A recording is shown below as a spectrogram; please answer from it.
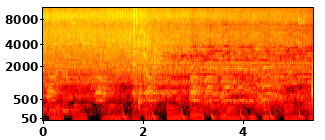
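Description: Ground masala paste frying in oil for a Goan matki curry, a steady sizzle with irregular stirring scrapes and clinks close by, no talk.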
